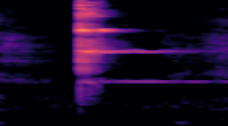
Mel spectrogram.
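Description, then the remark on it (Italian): A single bright clink of glasses touching in a toast, sharp at first and then ringing on with a clear fading tone, with no talking. “Sì, allora, eh, questo, cioè, nel senso, salute.”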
